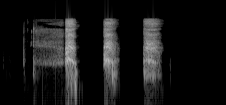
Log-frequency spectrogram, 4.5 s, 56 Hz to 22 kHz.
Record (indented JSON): {
  "exhalation_length": "4.5 s",
  "exhalation_amplitude": 18190,
  "exhalation_signal_mean_std_ratio": 0.32,
  "survey_phase": "beta (2021-08-13 to 2022-03-07)",
  "age": "18-44",
  "gender": "Female",
  "wearing_mask": "No",
  "symptom_cough_any": true,
  "symptom_new_continuous_cough": true,
  "symptom_shortness_of_breath": true,
  "symptom_sore_throat": true,
  "symptom_fatigue": true,
  "symptom_headache": true,
  "symptom_onset": "3 days",
  "smoker_status": "Never smoked",
  "respiratory_condition_asthma": false,
  "respiratory_condition_other": false,
  "recruitment_source": "Test and Trace",
  "submission_delay": "2 days",
  "covid_test_result": "Positive",
  "covid_test_method": "RT-qPCR",
  "covid_ct_value": 26.6,
  "covid_ct_gene": "ORF1ab gene"
}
